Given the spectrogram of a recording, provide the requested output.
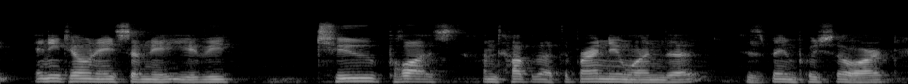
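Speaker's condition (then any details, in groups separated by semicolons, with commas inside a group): Neurological disease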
